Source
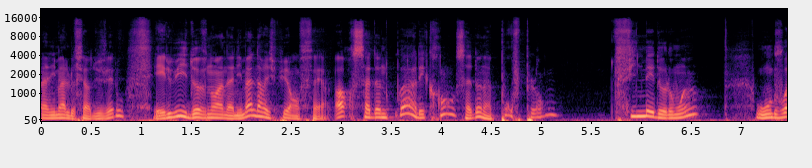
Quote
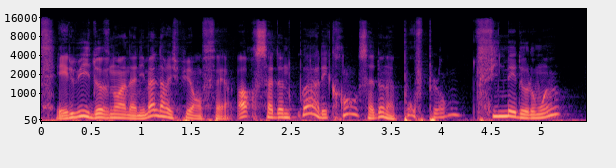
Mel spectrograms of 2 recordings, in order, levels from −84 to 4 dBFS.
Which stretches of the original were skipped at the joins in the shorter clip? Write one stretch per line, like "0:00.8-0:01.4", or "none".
0:05.2-0:05.6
